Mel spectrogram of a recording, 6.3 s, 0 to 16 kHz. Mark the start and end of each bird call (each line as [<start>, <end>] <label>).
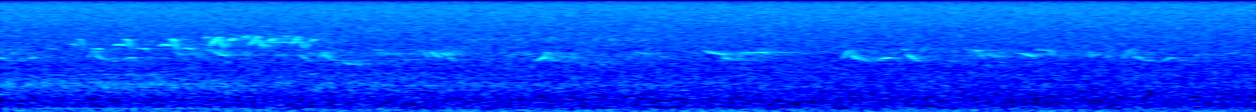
[0.00, 6.03] American Robin (Turdus migratorius)
[0.03, 1.83] Yellow-rumped Warbler (Setophaga coronata)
